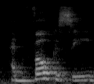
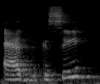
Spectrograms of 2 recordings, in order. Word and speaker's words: advocacy: not be pronounced as advocacy because the stress is actually in the first syllable and not in the second so you should say advocacy and not advocacy here's something i picked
